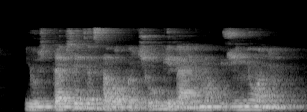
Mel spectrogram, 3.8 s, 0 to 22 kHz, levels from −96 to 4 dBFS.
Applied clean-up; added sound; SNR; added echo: none; none; none; reverberation time 0.9 s.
